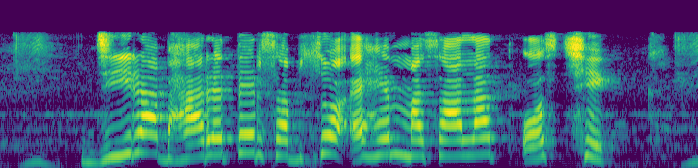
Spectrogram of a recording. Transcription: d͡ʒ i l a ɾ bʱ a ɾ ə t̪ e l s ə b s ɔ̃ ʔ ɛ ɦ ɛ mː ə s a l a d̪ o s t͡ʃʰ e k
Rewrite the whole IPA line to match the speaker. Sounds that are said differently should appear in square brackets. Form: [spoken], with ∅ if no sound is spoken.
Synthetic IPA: d͡ʒ i [ɾ] a [∅] bʱ a ɾ ə t̪ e [ɾ] s ə b s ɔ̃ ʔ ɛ ɦ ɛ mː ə s a l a [t̪] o s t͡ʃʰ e k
